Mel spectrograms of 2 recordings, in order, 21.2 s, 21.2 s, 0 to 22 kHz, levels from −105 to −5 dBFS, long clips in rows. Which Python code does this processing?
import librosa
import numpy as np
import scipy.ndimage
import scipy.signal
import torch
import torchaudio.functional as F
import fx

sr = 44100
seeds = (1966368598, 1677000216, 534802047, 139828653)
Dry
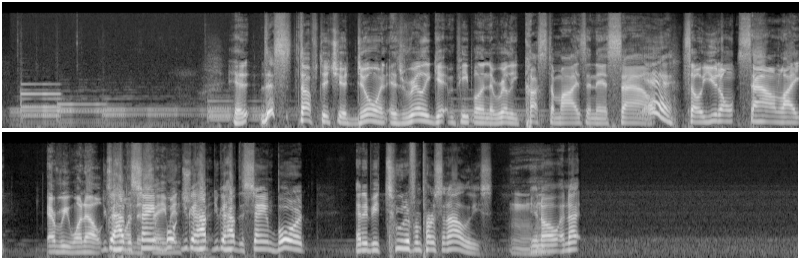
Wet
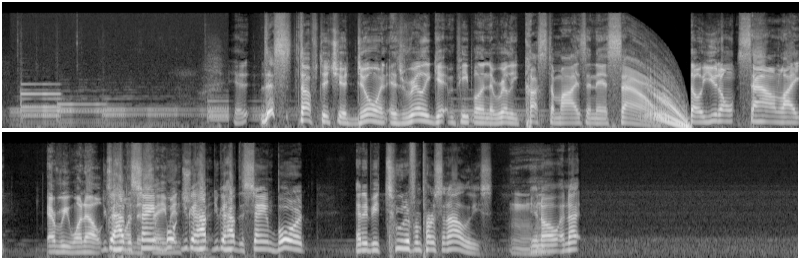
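

y = fx.edit(x, sr, fx.fade_in_from(start_s=3.03, length_s=0.5, curve='qua', floor_db=-16.5),
    fx.tape_stop(start_s=8.34, length_s=0.86), tone=tone)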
